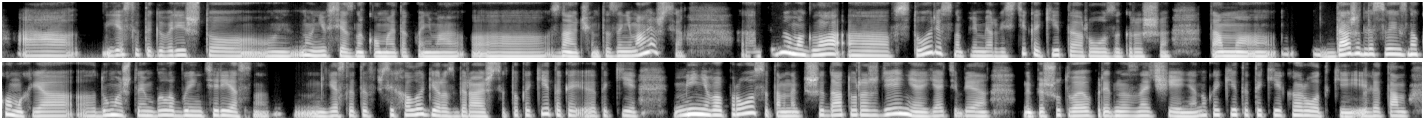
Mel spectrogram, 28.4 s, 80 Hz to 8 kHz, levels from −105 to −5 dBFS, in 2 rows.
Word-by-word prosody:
А 175 Hz, 0 st, -4 dB, 0.3 s
если 220 Hz, +3 st, -2 dB
ты 190 Hz, -, -5 dB
говоришь, 190 Hz, +2 st, -2 dB
что, 170 Hz, -2 st, -3 dB
ну, 165 Hz, -, -1 dB
не 180 Hz, 0 st, +1 dB
все 165 Hz, -1 st, -2 dB
знакомые, 155 Hz, 0 st, 0 dB
я -, -, -5 dB
так 155 Hz, +1 st, -8 dB
понимаю, 155 Hz, +1 st, -1 dB
э, 155 Hz, -, -2 dB
знают, 155 Hz, -1 st, +2 dB
чем -, -, -4 dB
ты 165 Hz, -, -6 dB
занимаешься, 200 Hz, -, +1 dB, 0.6 s
э, -, -, -13 dB, 0.2 s
ты 220 Hz, -, -11 dB
бы 300 Hz, 0 st, +7 dB
могла, 225 Hz, +1 st, +5 dB
э, 185 Hz, -2 st, -1 dB
в -, -, -11 dB
сторис, 260 Hz, +4 st, +1 dB
например, 170 Hz, 0 st, -3 dB
вести 160 Hz, +10 st, -5 dB
какие-то 200 Hz, -4 st, -3 dB
розыгрыши, 155 Hz, -, -3 dB, 0.4 s
там, 165 Hz, -1 st, +2 dB
э, -, -, -11 dB, 0.4 s
даже 225 Hz, -, +3 dB
для 240 Hz, -1 st, +2 dB
своих 235 Hz, +1 st, +2 dB
знакомых. 220 Hz, -8 st, +2 dB
Я, 170 Hz, 0 st, -1 dB
э, 165 Hz, -, -6 dB
думаю, 200 Hz, +4 st, +3 dB
что 185 Hz, +2 st, -3 dB
им 180 Hz, -2 st, 0 dB
было 200 Hz, +1 st, +2 dB
бы 190 Hz, +1 st, -1 dB
интересно, 180 Hz, -1 st, -1 dB, 0.3 s
м, -, -, -3 dB
если 175 Hz, +3 st, -2 dB
ты 185 Hz, +3 st, -3 dB
в 160 Hz, -, -15 dB
психологии 205 Hz, +2 st, 0 dB
разбираешься, 165 Hz, -2 st, -1 dB
то 195 Hz, -, -6 dB
какие-то 205 Hz, +3 st, -2 dB
ка, 195 Hz, -, -3 dB, 0.3 s
такие 175 Hz, -1 st, -4 dB, 0.4 s
мини-вопросы, 230 Hz, -, +6 dB
там: 165 Hz, -1 st, 0 dB
"Напиши 165 Hz, +5 st, 0 dB
дату 205 Hz, +2 st, 0 dB
рождения, 205 Hz, -1 st, +4 dB
я 170 Hz, +3 st, -3 dB
тебе 165 Hz, -1 st, -3 dB, 0.3 s
напишу 165 Hz, +6 st, 0 dB
твоё 175 Hz, -1 st, 0 dB
предназначение". 170 Hz, -2 st, -1 dB
Ну, 190 Hz, +3 st, -3 dB
какие-то 210 Hz, 0 st, -2 dB
такие 200 Hz, 0 st, -3 dB
короткие. 175 Hz, -6 st, -1 dB
Или 170 Hz, +2 st, -2 dB
там: 170 Hz, 0 st, -3 dB
175 Hz, 145 wpm, -19 LUFS, 160-205 Hz, 0.6 s, бы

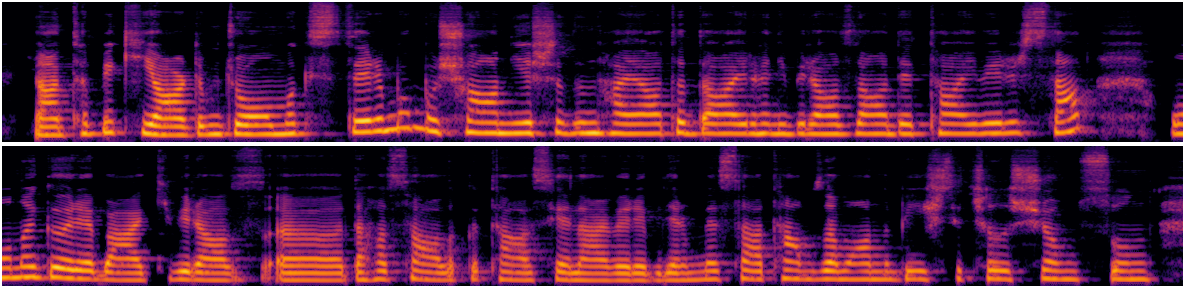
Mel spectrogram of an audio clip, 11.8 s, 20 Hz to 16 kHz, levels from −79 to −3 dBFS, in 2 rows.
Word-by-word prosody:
Ya, 215 Hz, 0 st, +3 dB
tabii 250 Hz, +4 st, -2 dB
ki 280 Hz, -2 st, -1 dB
yardımcı 225 Hz, +2 st, +4 dB
olmak 235 Hz, +2 st, +3 dB
isterim 290 Hz, +7 st, +3 dB
ama 390 Hz, -6 st, +1 dB
şu 285 Hz, 0 st, 0 dB
an 270 Hz, -1 st, +4 dB
yaşadığın 265 Hz, 0 st, +2 dB
hayata 250 Hz, 0 st, +1 dB
dair, 250 Hz, 0 st, +2 dB
hani, 245 Hz, -1 st, 0 dB
biraz 245 Hz, -1 st, +1 dB
daha 245 Hz, -1 st, +1 dB
detay 250 Hz, 0 st, -1 dB
verirsen 270 Hz, +4 st, 0 dB, 0.4 s
ona 250 Hz, +1 st, +1 dB
göre 235 Hz, -5 st, +3 dB
belki 190 Hz, +3 st, -2 dB
biraz, 185 Hz, -3 st, -1 dB
aaa, 185 Hz, -1 st, -1 dB
daha 200 Hz, +2 st, -2 dB
sağlıklı 205 Hz, -2 st, -5 dB
tavsiyeler 185 Hz, -2 st, -3 dB
verebilirim. 180 Hz, +1 st, -1 dB
Mesela, 210 Hz, 0 st, -3 dB
tam 210 Hz, 0 st, -4 dB
zamanlı 205 Hz, -1 st, -2 dB
bir 210 Hz, -, -3 dB
işte 210 Hz, +1 st, -7 dB
çalışıyor 220 Hz, 0 st, -3 dB
musun? 210 Hz, 0 st, -5 dB
230 Hz, 170 wpm, -21 LUFS, 205-255 Hz, 0.4 s, yardımcı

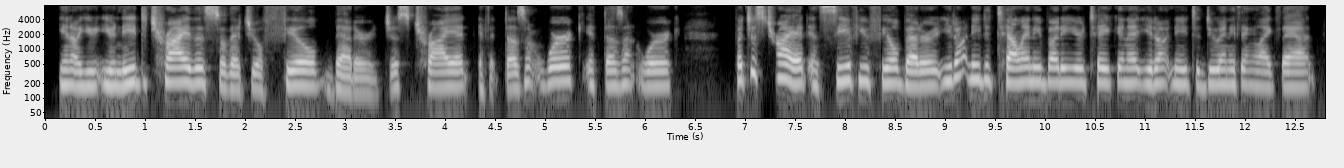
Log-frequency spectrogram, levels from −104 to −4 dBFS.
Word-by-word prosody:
"You 190 Hz, -, -3 dB
know, 185 Hz, -, -1 dB
you 175 Hz, +1 st, -3 dB
you 180 Hz, 0 st, -3 dB
need 195 Hz, +3 st, 0 dB
to -, -, -8 dB
try 215 Hz, 0 st, +3 dB
this 205 Hz, 0 st, +3 dB
so 170 Hz, -, +2 dB
that 155 Hz, 0 st, -3 dB
you'll 160 Hz, -2 st, -5 dB
feel 180 Hz, -1 st, 0 dB
better. 130 Hz, -4 st, -4 dB
Just 165 Hz, +2 st, 0 dB
try 170 Hz, -2 st, -1 dB
it. 175 Hz, 0 st, -1 dB
If 165 Hz, -, -13 dB
it -, -, -17 dB
doesn't 160 Hz, +6 st, -3 dB
work, 220 Hz, +1 st, +1 dB
it 190 Hz, -1 st, -10 dB
doesn't 180 Hz, +2 st, -5 dB
work. 175 Hz, 0 st, -2 dB, 0.6 s
But 230 Hz, -, -2 dB
just 335 Hz, -3 st, +7 dB
try 255 Hz, -4 st, +3 dB
it 200 Hz, -, 0 dB
and 175 Hz, -, -7 dB
see 220 Hz, +4 st, +10 dB
if 235 Hz, -, -4 dB
you 225 Hz, -1 st, -3 dB
feel 205 Hz, 0 st, -2 dB
better. 180 Hz, -1 st, +2 dB
You 220 Hz, +6 st, -5 dB
don't 275 Hz, -3 st, -2 dB
need 245 Hz, -1 st, -1 dB
to 235 Hz, -, -5 dB
tell 210 Hz, -1 st, +2 dB
anybody 215 Hz, -1 st, -1 dB
you're 205 Hz, -1 st, -3 dB
taking 205 Hz, 0 st, -3 dB
it. 205 Hz, -1 st, -3 dB
You 195 Hz, 0 st, -2 dB
don't 205 Hz, 0 st, -5 dB
need 195 Hz, -1 st, -4 dB
to 180 Hz, -, -7 dB
do 190 Hz, +3 st, -2 dB
anything 190 Hz, -1 st, -6 dB
like 170 Hz, -1 st, -7 dB
that, 170 Hz, 0 st, -2 dB
190 Hz, 235 wpm, -28 LUFS, 175-210 Hz, 0.6 s, see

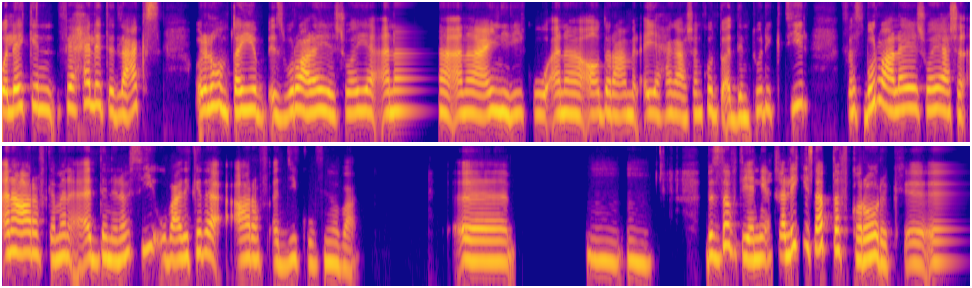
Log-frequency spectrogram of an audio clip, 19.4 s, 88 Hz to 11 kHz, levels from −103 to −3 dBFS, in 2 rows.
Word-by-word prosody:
ولكن 280 Hz, +1 st, +3 dB
في 295 Hz, +3 st, 0 dB
حالة 325 Hz, +2 st, +1 dB
العكس 245 Hz, +4 st, -1 dB, 0.4 s
قولي 270 Hz, -, +4 dB
لهم 305 Hz, -4 st, +4 dB
طيب 260 Hz, -2 st, +3 dB
اصبروا 230 Hz, +5 st, +2 dB
عليّا 255 Hz, -1 st, +5 dB
شوية، 250 Hz, +3 st, 0 dB
أنا 265 Hz, +2 st, -2 dB, 0.2 s
أنا 245 Hz, 0 st, +2 dB
عيني 250 Hz, +1 st, +4 dB
ليكم 235 Hz, 0 st, -6 dB
وأنا 240 Hz, 0 st, 0 dB
أقدر 240 Hz, 0 st, -1 dB
أعمل 230 Hz, 0 st, -2 dB
أي 240 Hz, -1 st, -1 dB
حاجة 235 Hz, +1 st, -4 dB
عشان 230 Hz, +3 st, -4 dB
كنتم 255 Hz, -2 st, -3 dB
قدّمتوا 210 Hz, +6 st, -2 dB
لي 270 Hz, 0 st, -6 dB
كتير 310 Hz, +4 st, -6 dB, 0.3 s
فاصبروا 275 Hz, +7 st, 0 dB
عليّا 280 Hz, +2 st, +4 dB
شوية 275 Hz, +1 st, +1 dB
عشان 250 Hz, -3 st, -2 dB
أنا 280 Hz, +2 st, +3 dB
أعرف 280 Hz, -2 st, +5 dB
كمان 240 Hz, +3 st, -1 dB
أقدّم 230 Hz, 0 st, -1 dB
لنَفْسي 285 Hz, +9 st, -3 dB
وبعد 230 Hz, 0 st, 0 dB
كده 280 Hz, -2 st, -2 dB, 0.2 s
أعرف 230 Hz, -1 st, -1 dB
أدّيكم 200 Hz, 0 st, -6 dB
فيما 205 Hz, +1 st, -3 dB
بعد. 175 Hz, +1 st, -9 dB, 1.0 s
آآ، 215 Hz, -3 st, +1 dB, 0.8 s
إمم، 220 Hz, -2 st, -5 dB
إمم، 200 Hz, -2 st, -3 dB, 0.5 s
بالضبط. 255 Hz, +2 st, 0 dB
يعني 230 Hz, 0 st, +1 dB
خلّيكِ 340 Hz, +8 st, +2 dB
ثابتة 315 Hz, -1 st, +2 dB
في 300 Hz, -, -17 dB
قرارِك 225 Hz, -4 st, +1 dB
آآ، 210 Hz, +2 st, -7 dB
245 Hz, 150 wpm, -20 LUFS, 225-270 Hz, 1.0 s, عليّا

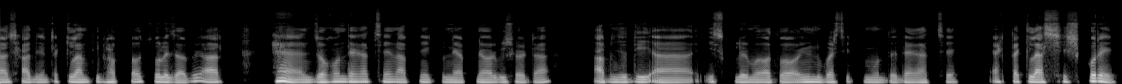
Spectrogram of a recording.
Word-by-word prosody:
আ -, -, +3 dB
সারাদিন 110 Hz, -1 st, -1 dB
একটা 115 Hz, +1 st, -7 dB
ক্লান্তি 110 Hz, 0 st, +1 dB
ভাবটাও 110 Hz, +2 st, -1 dB
চলে 115 Hz, -1 st, +3 dB
যাবে। 105 Hz, +9 st, 0 dB
আর 110 Hz, -, +1 dB, 0.6 s
হ্যাঁ, 145 Hz, -8 st, +8 dB, 0.2 s
যখন 115 Hz, +2 st, +3 dB
দেখা 125 Hz, 0 st, +4 dB
যাচ্ছে 125 Hz, +2 st, -6 dB
না -, -, +1 dB
আপনি 115 Hz, -, -12 dB
একটু 110 Hz, -, -14 dB
ন্যাপ 105 Hz, -1 st, -1 dB
নেওয়ার 105 Hz, -1 st, +1 dB
বিষয়টা। 105 Hz, -2 st, -3 dB, 0.6 s
আপনি 115 Hz, +1 st, +1 dB
যদি 115 Hz, +1 st, +1 dB, 0.2 s
আ -, -, +2 dB, 0.5 s
স্কুলের 110 Hz, -1 st, -2 dB, 0.2 s
অথবা 105 Hz, 0 st, -1 dB, 0.2 s
ইউনিভার্সিটির 115 Hz, -1 st, -1 dB
মধ্যে 105 Hz, -1 st, -3 dB
দেখা 105 Hz, 0 st, 0 dB
যাচ্ছে 105 Hz, +1 st, -7 dB, 0.5 s
একটা 115 Hz, -, -4 dB
ক্লাস 115 Hz, -3 st, +5 dB
শেষ 125 Hz, -2 st, -1 dB, 0.2 s
করে 140 Hz, -4 st, +8 dB
110 Hz, 165 wpm, -23 LUFS, 105-120 Hz, 0.6 s, হ্যাঁ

